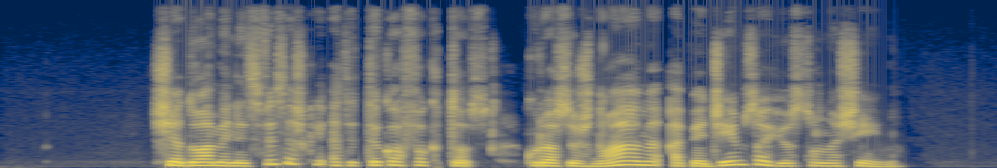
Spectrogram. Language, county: Lithuanian, Klaipėda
